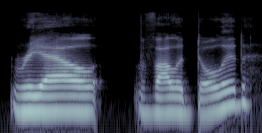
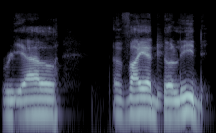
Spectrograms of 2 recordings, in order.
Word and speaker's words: Valladolid: Yeah, looking at it now, I would guess with the way they have double L's, Real Valladolid would be my pronunciation, but that's just Ah, me.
